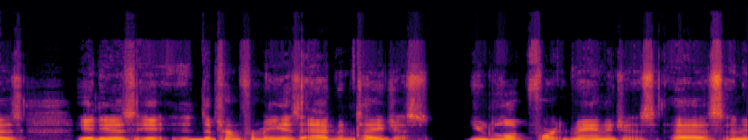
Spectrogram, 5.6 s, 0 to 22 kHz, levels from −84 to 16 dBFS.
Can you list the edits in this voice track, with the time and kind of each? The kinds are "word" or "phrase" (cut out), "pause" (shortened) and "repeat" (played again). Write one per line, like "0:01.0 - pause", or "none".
0:01.6 - word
